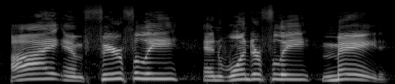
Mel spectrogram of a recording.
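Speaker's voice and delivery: slow, loud and high affirmation; loud declaration. Shown as a demonstration. Preacher leads the room in declaring, slow and loud. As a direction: shout it like you believe it. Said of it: "say 'em like you believe them".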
